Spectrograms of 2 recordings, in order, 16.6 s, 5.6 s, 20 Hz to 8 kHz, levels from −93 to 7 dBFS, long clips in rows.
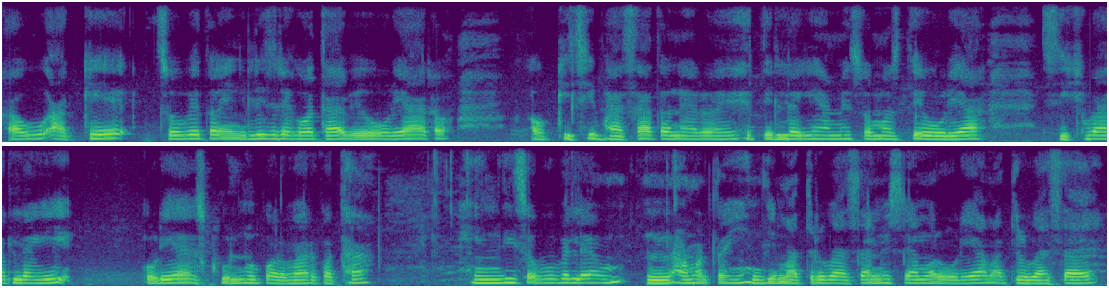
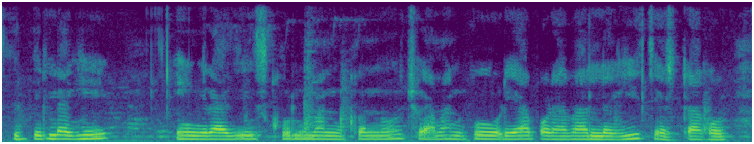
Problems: constant background noise, continuous background conversations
